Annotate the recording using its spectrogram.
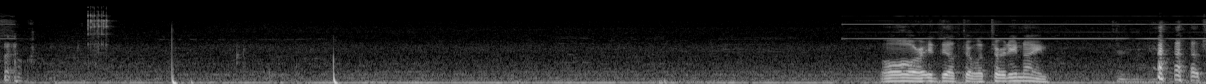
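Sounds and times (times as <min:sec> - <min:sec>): steady low hum: 0:00.0 - 0:12.0
high electronic buzzer tone: 0:08.4 - 0:12.0.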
